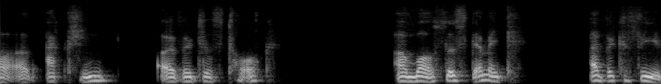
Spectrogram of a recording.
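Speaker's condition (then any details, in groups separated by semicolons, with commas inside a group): Cerebral palsy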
